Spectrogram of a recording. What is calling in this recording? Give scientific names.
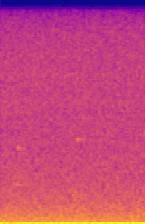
Empidonax difficilis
